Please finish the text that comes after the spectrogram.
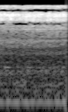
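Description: Tap water runs steadily over a paintbrush being rinsed at a sink, a close, bright continuous splashing hiss with no pauses.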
